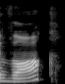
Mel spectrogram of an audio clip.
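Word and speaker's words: walk: हमने इसकी प्रोनाउंसिएशन करनी है टॉक, एल को साइलेंट करना है। थर्ड एग्जाम्पल है वॉक, फोर्थ एग्जाम्पल है यॉक एंड फिफ्थ एग्जाम्पल है फॉक।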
